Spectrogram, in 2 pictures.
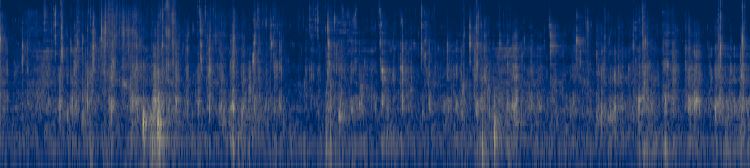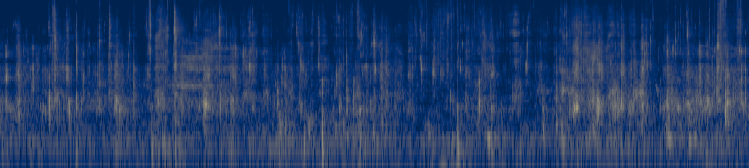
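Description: People chewing crispy fried chicken drumsticks: crunching batter, wet chewing and lip smacking in a dense, irregular run of small clicks and crackles.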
